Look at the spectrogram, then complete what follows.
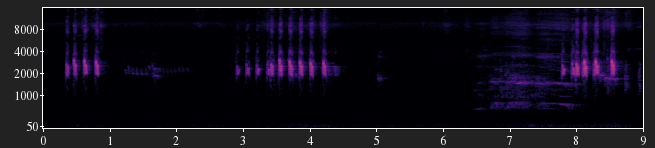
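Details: Young yellow-vented bulbul calling to its parent in repeated bursts of fast, high, sharp chirps, broken by short whistled slurs and a softer murmuring passage before a final chirp run.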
